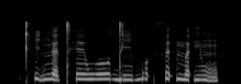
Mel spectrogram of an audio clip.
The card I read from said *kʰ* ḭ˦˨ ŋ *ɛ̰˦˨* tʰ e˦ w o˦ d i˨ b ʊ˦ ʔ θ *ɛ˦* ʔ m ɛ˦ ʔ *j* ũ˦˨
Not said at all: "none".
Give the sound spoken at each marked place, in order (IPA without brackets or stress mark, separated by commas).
kʰ, ɛ̰˦˨, ɪ˦, j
